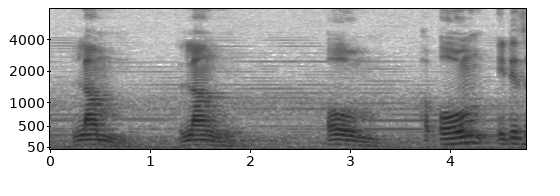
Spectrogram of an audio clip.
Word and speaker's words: Om: It is not ом, ом. Там нету звука м, как записывают обычно двумя буквами о и м.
